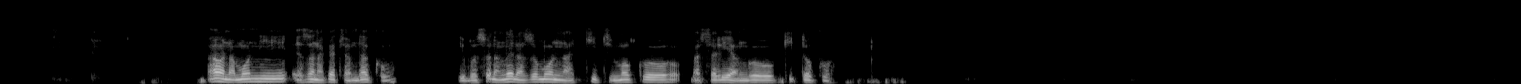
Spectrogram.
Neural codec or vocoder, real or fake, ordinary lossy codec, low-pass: codec, 16 kHz, 4.8 kbps, FACodec; fake; Opus, 32 kbps; 5.4 kHz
